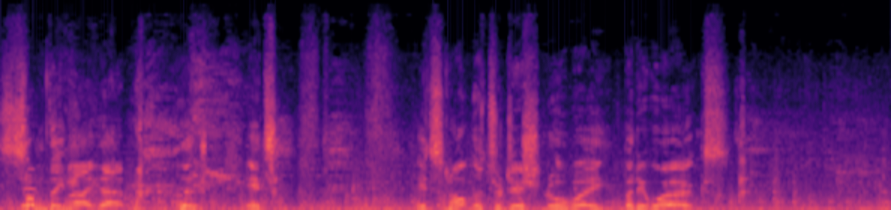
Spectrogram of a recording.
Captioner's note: laughs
